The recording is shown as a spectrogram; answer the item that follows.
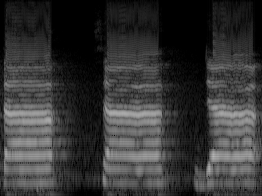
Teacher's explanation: یہ دونوں کی آواز سیم ہوتی ہے، کھڑا زبر کی اور الف مدہ کی، 2 حرکت ہی کھینچ کے لمبا کر کے پڑھنا ہوتا ہے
